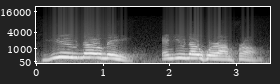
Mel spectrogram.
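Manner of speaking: loud preacher's exclamation of Jesus' words; exclaimed. Shown as a demonstration. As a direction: declare it loudly with an exclamation point. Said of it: "He exclaimed with an exclamation point".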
